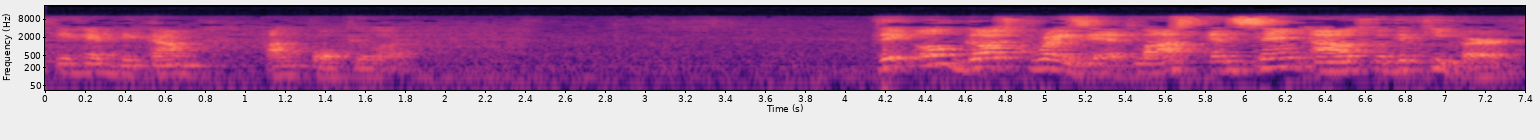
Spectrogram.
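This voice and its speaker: Very echoey, higher-pitched man reading a story. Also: fairly bright tone. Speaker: audiobook reader. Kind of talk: scripted narration of a humorous classic story. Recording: very echoey room, distant mic, faint noise.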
